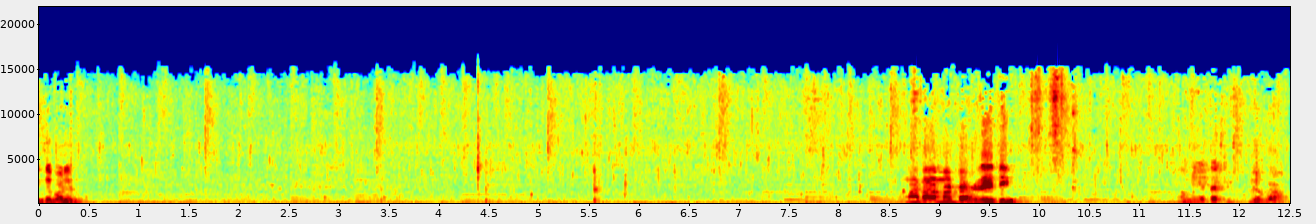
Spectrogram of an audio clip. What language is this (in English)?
Hindi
